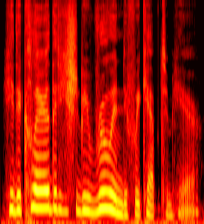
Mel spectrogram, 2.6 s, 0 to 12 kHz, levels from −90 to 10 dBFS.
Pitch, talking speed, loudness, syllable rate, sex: 210 Hz, 280 wpm, -16 LUFS, 6.5 syllables/s, female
